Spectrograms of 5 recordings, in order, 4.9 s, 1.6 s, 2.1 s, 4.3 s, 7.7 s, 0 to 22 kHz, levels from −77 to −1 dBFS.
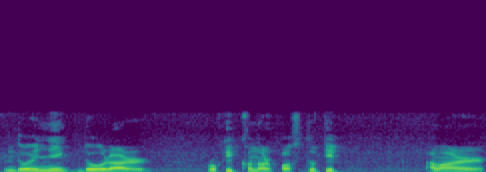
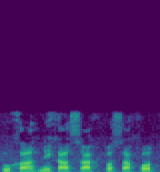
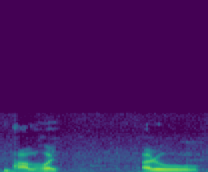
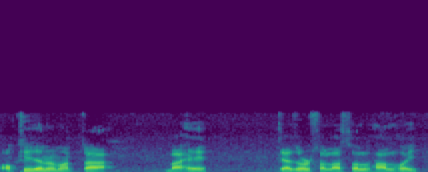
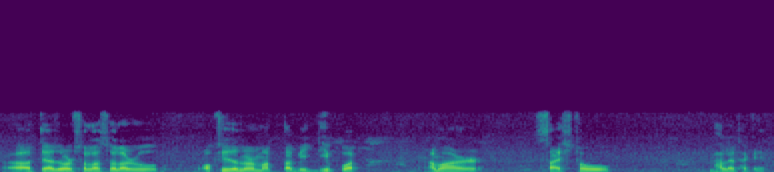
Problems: background sounds at intervals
